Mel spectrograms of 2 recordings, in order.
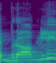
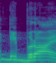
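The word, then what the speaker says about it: de Broglie: What is द डिब्रॉय, ये ब्रॉगली लिखते हैं लेकिन पढ़ते डिब्रॉय है, BROY प्रोनाउंसिएशन।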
